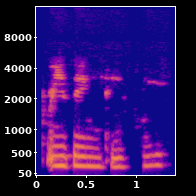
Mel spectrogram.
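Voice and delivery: ordinary delivery, nothing marked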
